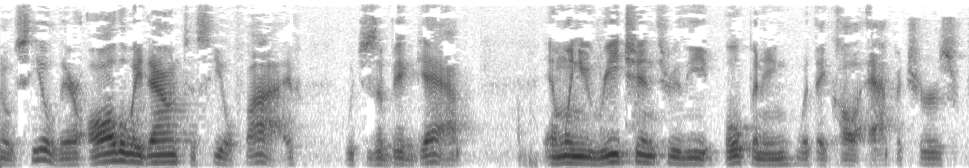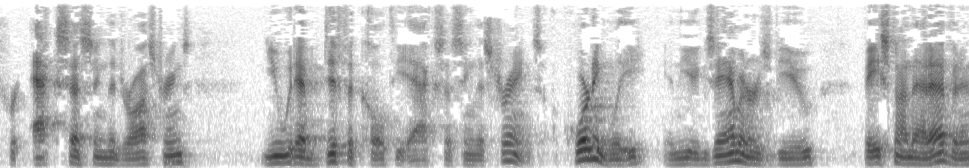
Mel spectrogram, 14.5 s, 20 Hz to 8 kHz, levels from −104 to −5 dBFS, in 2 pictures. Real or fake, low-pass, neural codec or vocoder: real; 7.2 kHz; none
